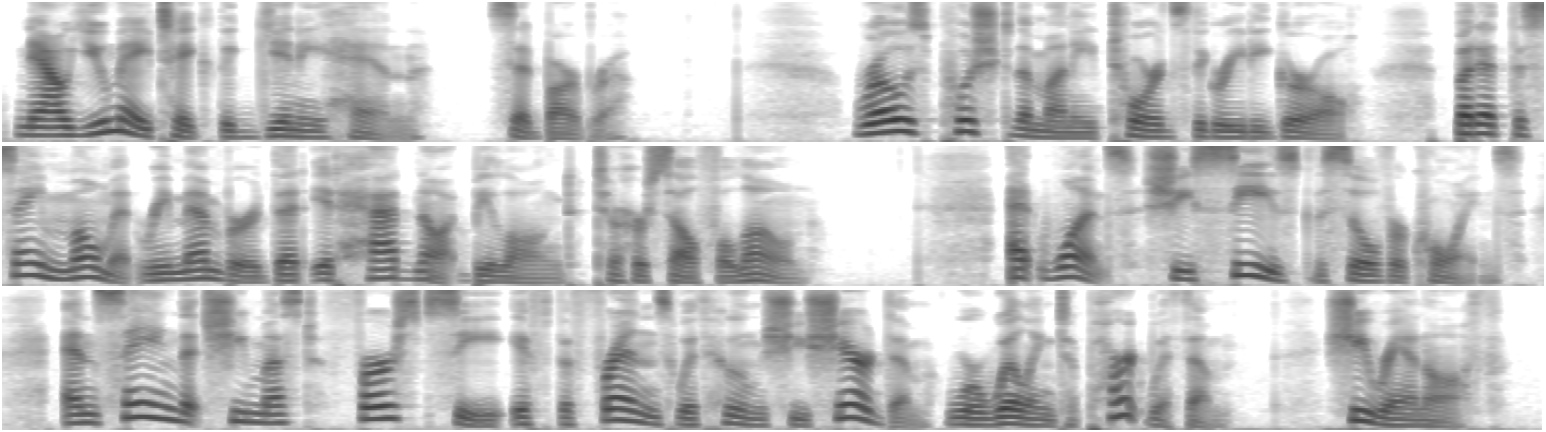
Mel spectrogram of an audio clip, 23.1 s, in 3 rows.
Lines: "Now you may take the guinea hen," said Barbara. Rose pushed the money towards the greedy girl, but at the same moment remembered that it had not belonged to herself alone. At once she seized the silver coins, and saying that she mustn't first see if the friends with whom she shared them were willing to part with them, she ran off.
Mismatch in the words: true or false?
true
